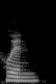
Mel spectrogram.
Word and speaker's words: Nguyen: say my surname again Quinn Quinn I I said it was Quin yeah quinin how do you say it is how you say in Vietnamese hin yeah well I mean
